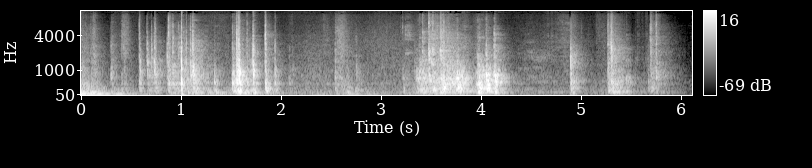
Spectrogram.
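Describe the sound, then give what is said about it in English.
Scrooge shuts a wooden cupboard door holding a chest of drawers and trunks. It creaks and scrapes as it swings, then shuts with a series of solid, hollow thunks and knocks. No one speaks. “Scrooge shines the candle into the corners, nods satisfied, and shuts the door.”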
